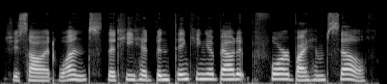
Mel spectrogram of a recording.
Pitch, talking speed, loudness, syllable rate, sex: 210 Hz, 215 wpm, -15 LUFS, 5.1 syllables/s, female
